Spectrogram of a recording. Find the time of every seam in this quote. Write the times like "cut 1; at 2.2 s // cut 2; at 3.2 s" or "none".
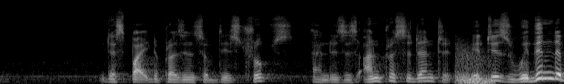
cut 1; at 4.5 s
